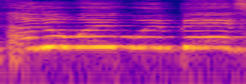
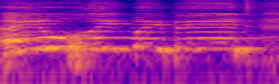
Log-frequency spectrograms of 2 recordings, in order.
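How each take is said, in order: First: Put-on high, loud, slow little-girl protest; toddler whine. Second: Put-on high, slow little-girl complaint; toddler whine. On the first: Toddler protesting to mum at bedtime, in a high slow whine. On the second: Toddler grumbling to mum about her bed, in a high slow whine. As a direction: sulk it like a small child.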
